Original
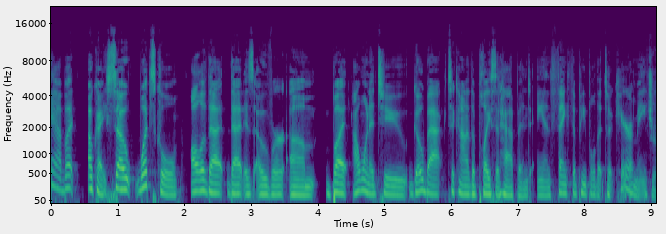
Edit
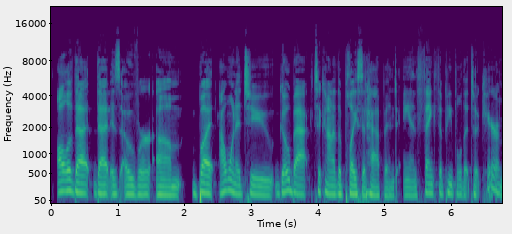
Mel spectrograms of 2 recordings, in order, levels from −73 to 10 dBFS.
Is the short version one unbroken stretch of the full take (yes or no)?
yes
